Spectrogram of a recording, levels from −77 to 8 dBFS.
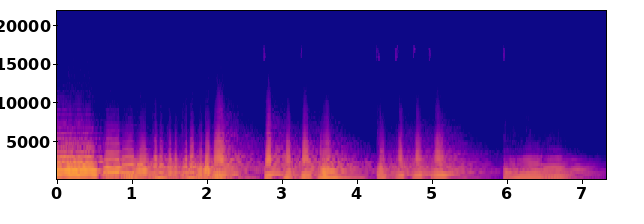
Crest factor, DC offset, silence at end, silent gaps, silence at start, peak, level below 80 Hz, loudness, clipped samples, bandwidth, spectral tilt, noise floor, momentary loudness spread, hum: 18 dB; under 0.1%; 0.15 s; none; 0 s; -2 dBFS; -64 dBFS; -17 LUFS; under 0.1%; 10.5 kHz; -3.5 dB/octave; -41 dBFS; 19 LU; none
